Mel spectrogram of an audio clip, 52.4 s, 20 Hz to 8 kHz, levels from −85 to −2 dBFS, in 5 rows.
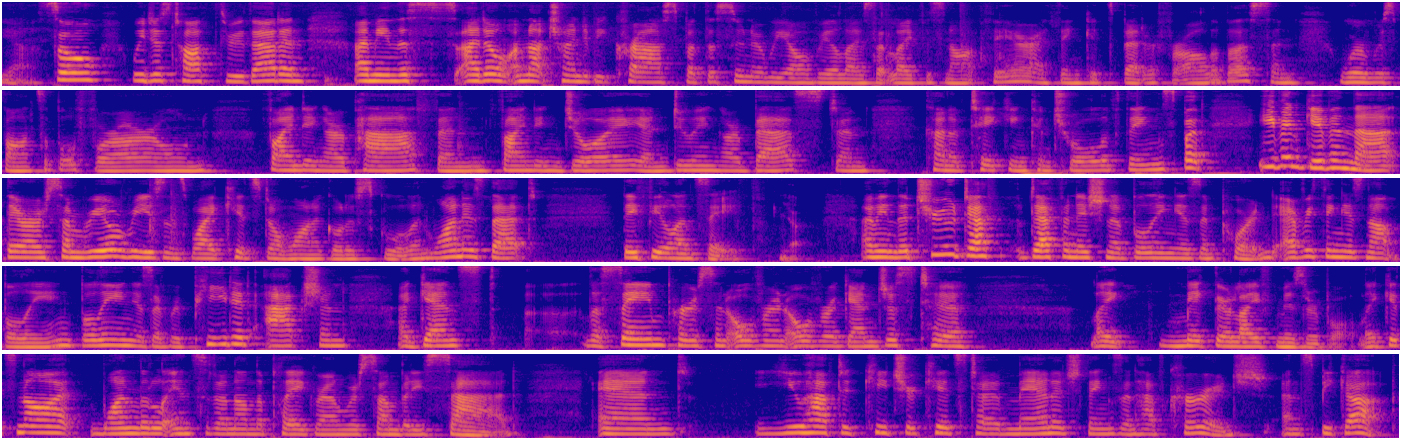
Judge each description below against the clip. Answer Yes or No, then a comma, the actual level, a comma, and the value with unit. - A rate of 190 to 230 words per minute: No, average, 170 wpm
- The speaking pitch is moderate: Yes, medium, 175 Hz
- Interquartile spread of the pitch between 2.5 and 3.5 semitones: No, average, 4.3 semitones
